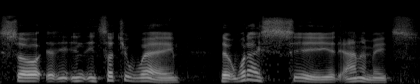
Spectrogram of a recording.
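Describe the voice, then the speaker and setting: The speaker talks with an American accent. The intonation is lively. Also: man. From US Northeast, rural Pennsylvania. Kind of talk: workshop lecture.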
